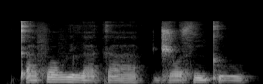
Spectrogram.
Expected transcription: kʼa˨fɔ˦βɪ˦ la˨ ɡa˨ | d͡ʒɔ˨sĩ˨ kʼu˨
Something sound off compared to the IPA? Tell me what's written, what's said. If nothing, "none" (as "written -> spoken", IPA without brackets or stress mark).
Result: ɡ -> k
